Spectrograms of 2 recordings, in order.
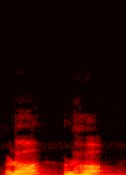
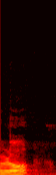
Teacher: सघोष मतलब इनके उच्चारण में कंपन सी महसूस हो रही है स्वर तंत्रियों में · ढ़, इसमें ह शब्द का उच्चारण हो रहा है, तो ये महाप्राण है, और ये वाला ड़ अल्प प्राण है, और ये दोनों ही सघोष हैं।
